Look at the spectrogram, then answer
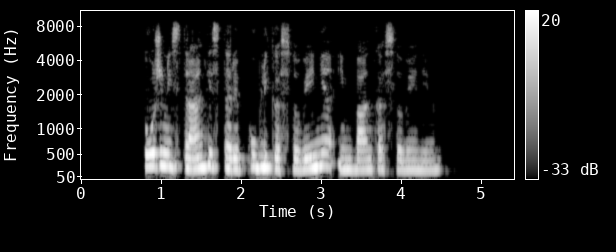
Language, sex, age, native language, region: Slovenian, female, 18-29, Slovenian, Central Slovenia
